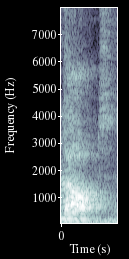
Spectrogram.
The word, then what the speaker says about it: doubt: No Doubt. Doubt. Doubt. Yeah, this B actually is silent in that word.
